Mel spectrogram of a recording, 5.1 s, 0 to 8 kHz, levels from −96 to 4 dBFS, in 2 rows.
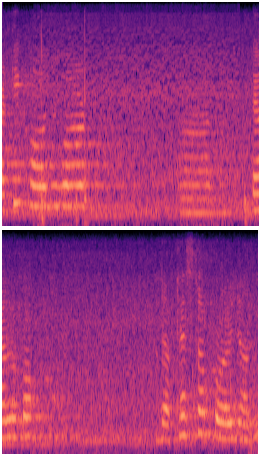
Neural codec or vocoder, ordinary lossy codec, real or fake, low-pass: none; Opus, 16 kbps; real; 7.2 kHz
